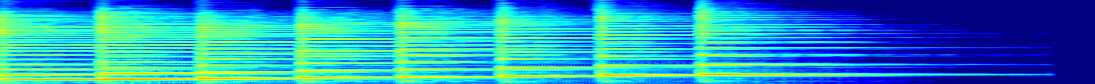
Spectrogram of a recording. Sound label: G Lydian, scale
